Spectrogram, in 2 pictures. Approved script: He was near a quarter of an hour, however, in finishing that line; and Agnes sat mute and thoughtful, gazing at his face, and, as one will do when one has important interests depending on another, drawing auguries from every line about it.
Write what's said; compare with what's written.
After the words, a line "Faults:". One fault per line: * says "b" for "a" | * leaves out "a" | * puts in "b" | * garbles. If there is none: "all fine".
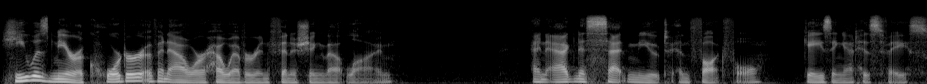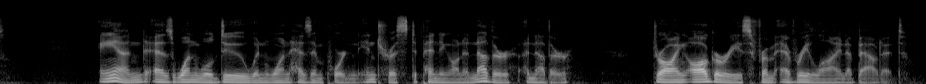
He was near a quarter of an hour, however, in finishing that line; and Agnes sat mute and thoughtful, gazing at his face, and, as one will do when one has important interests depending on another another, drawing auguries from every line about it.
Faults:
* puts in "another"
